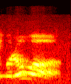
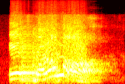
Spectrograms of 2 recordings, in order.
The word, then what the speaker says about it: Ebolowa: Tu prononces mal là, Robert. Ce n'est pas Ebolova, c'est Ebolowo. Ebolowo.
